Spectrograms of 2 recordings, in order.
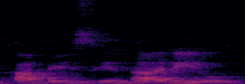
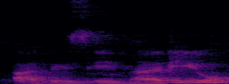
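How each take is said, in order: Both takes have the same delivery.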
